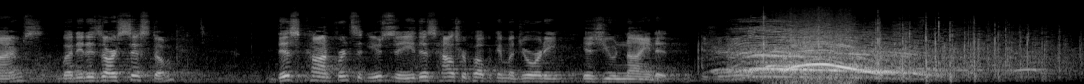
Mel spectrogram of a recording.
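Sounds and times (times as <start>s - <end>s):
speech: 0.1s - 2.0s, 2.7s - 8.6s
politicians clapping at press conference: 6.9s - 10.8s.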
